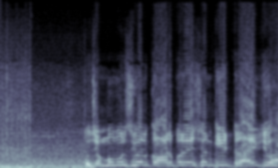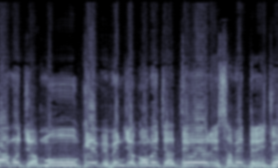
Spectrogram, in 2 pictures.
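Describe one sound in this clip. A man speaks clearly into a microphone, reporting.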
